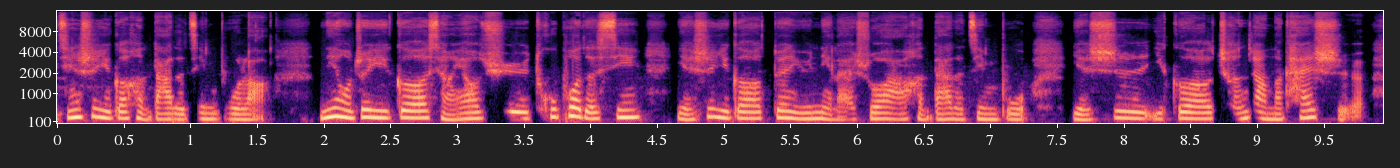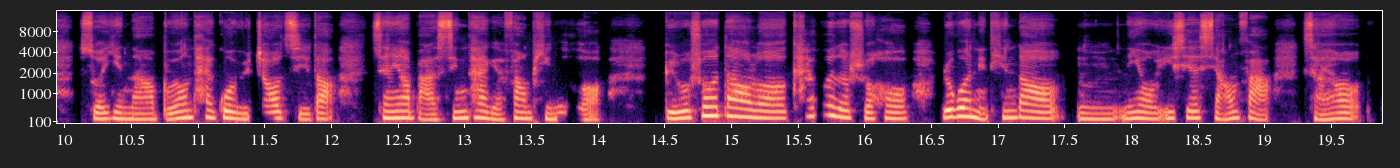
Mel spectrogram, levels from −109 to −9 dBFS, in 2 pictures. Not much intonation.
No: average, 3.4 semitones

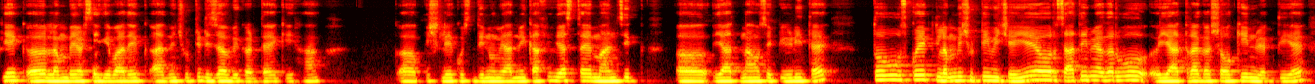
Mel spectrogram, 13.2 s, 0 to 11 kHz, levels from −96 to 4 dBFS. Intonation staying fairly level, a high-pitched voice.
No: narrow, 2.0 semitones; low, 135 Hz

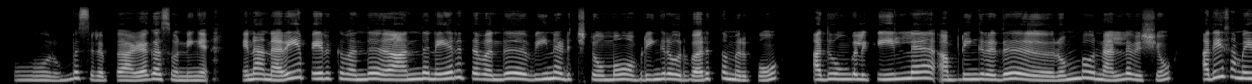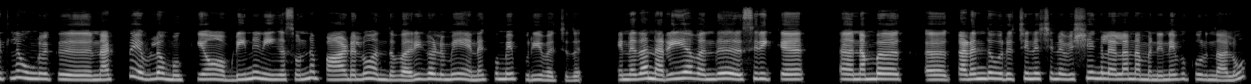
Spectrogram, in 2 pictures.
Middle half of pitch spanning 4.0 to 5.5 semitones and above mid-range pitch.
No: average, 3.0 semitones; high, 235 Hz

